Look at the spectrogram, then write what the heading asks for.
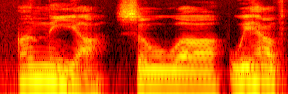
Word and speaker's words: Anna: She said that her name is pronounced Ania.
